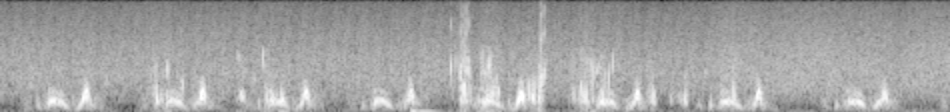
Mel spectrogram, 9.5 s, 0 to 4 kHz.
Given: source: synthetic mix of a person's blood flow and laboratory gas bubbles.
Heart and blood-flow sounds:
Doppler ultrasound of blood flow; precordium
1.51-1.71 s: bubbles
1.79-1.85 s: bubbles
2.35-2.48 s: bubbles
2.59-2.91 s: bubbles
4.47-4.73 s: bubbles
4.77-5.03 s: bubbles
5.24-5.48 s: bubbles
5.69-6.16 s: bubbles
6.46-6.56 s: bubbles
6.69-6.89 s: bubbles
7.29-7.39 s: bubbles
From the record:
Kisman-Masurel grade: 222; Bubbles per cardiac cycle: several, 3 to 8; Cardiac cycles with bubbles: 10 to 50%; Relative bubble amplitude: moderate (0.250 to 0.450); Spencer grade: 2 (many but less than half of the cardiac periods contain bubble signals, singularly or in groups); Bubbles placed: only in the low amplitude regions of the cardiac cycle

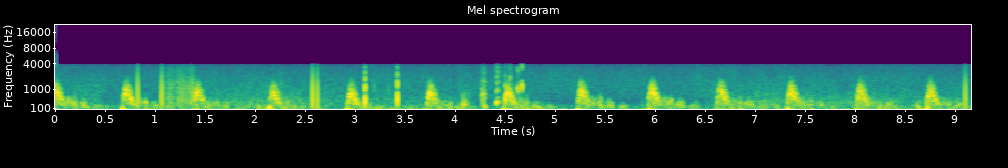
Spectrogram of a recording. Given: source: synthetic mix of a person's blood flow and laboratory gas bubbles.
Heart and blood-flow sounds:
Doppler ultrasound of blood flow; subclavian vein
4.05-4.15 s: bubbles
4.25-4.32 s: bubbles
4.38-4.70 s: bubbles
From the record:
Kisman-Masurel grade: 221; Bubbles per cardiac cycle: several, 3 to 8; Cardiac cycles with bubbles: 10 to 50%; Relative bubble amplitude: barely perceptible (0.100 to 0.250); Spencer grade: 2 (many but less than half of the cardiac periods contain bubble signals, singularly or in groups); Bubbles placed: anywhere in the cardiac cycle

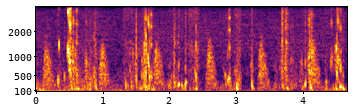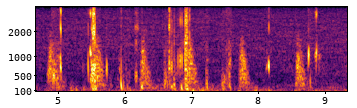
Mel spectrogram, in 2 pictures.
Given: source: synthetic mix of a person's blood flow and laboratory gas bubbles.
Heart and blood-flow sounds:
Doppler ultrasound of blood flow; subclavian vein
0.31-0.94 s: bubbles
1.30-1.83 s: bubbles
1.96-2.46 s: bubbles
2.81-3.10 s: bubbles
3.21-3.30 s: bubbles
3.56-4.20 s: bubbles
4.33-4.66 s: bubbles
4.88-5.08 s: bubbles
5.34-5.65 s: bubbles
5.70-5.77 s: bubbles
5.88-6.08 s: bubbles
6.13-6.30 s: bubbles
6.58-7.01 s: bubbles
7.20-7.28 s: bubbles
7.44-7.61 s: bubbles
8.11-8.20 s: bubbles
8.72-8.99 s: bubbles
From the record:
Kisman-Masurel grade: 243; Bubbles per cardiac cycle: several, 3 to 8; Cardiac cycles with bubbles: 100%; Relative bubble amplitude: loud (0.450 to 0.775); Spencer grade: 3 (all of the cardiac periods contain showers or single bubble signals, but not dominating or overriding the cardiac motion signals); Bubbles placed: anywhere in the cardiac cycle

